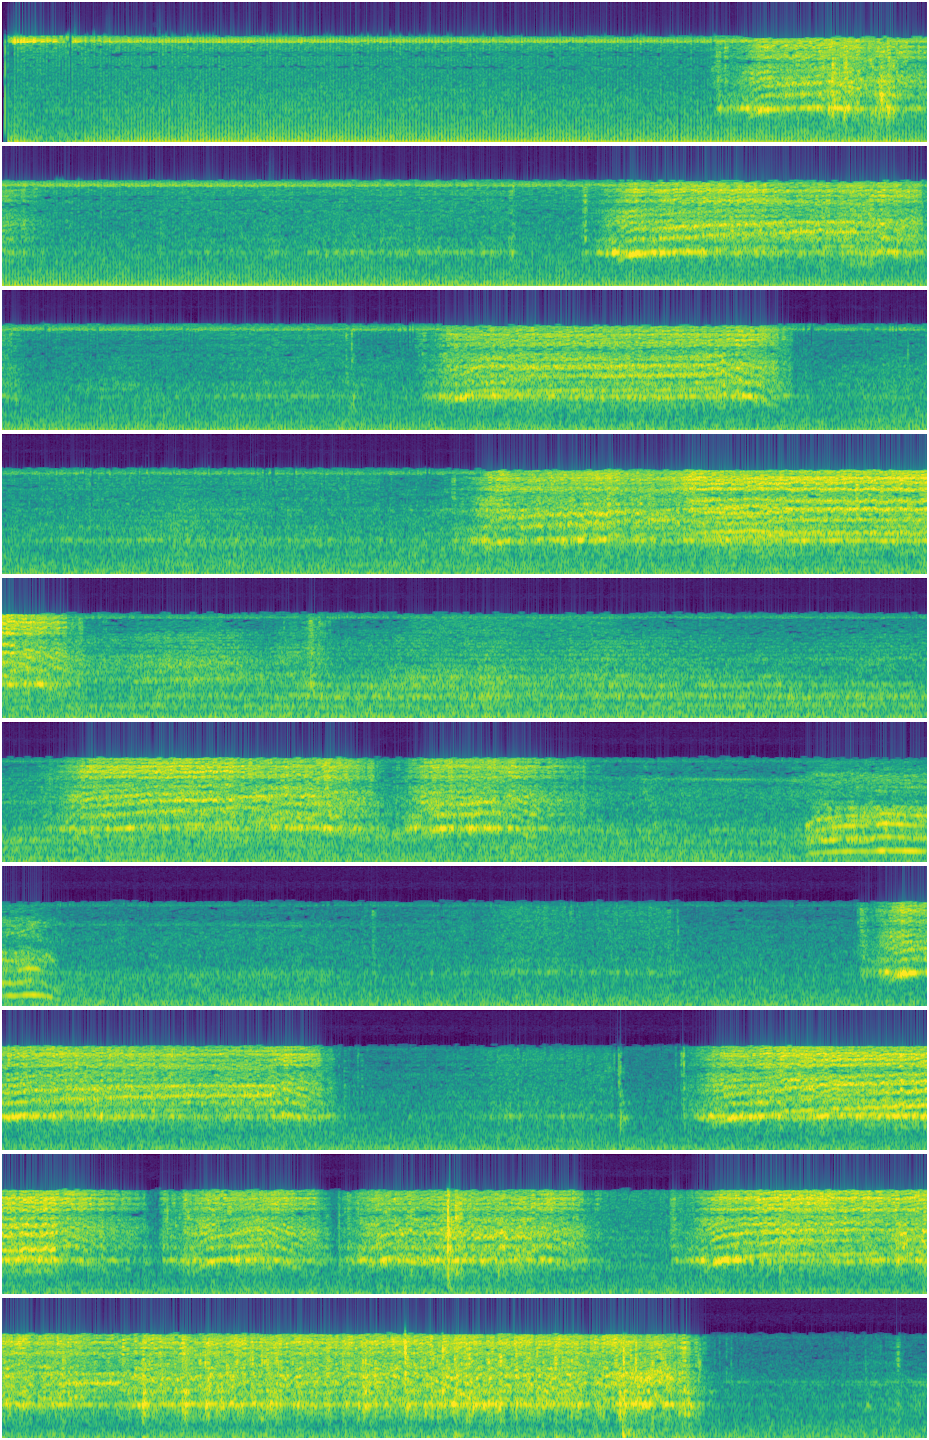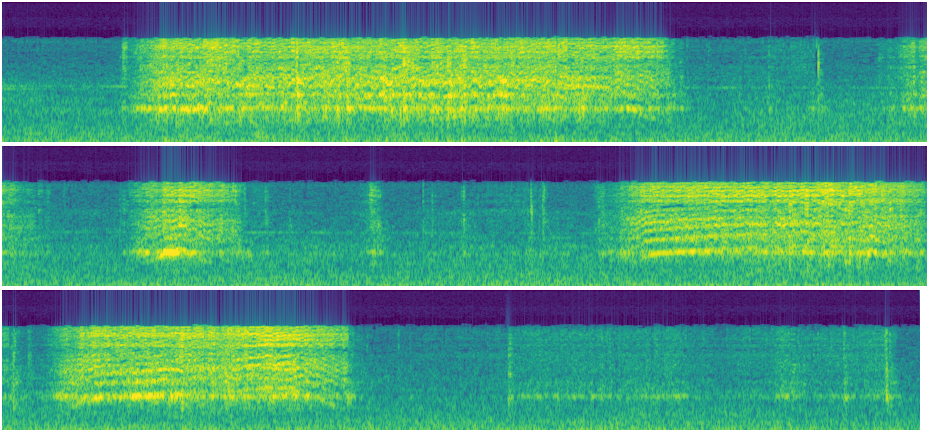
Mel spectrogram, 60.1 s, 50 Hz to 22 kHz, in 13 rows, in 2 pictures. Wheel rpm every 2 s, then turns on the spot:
0, 20, 30, 30, 80, 40, 80, 20, 120, 60, 0, 30, 100, 0, 0, 10, 110, 20, 110, 80, 110, 160, 90, 60, 120, 20, 20, 90, 80, 10.
12-14 18-20 50-52 54-60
